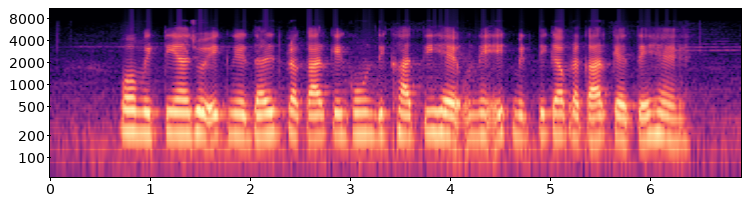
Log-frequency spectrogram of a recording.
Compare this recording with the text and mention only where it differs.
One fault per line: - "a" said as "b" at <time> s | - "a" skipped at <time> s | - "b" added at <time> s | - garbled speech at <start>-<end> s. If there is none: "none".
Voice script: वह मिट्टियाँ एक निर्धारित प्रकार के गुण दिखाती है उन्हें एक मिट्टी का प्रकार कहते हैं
- "जो" added at 1.4 s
